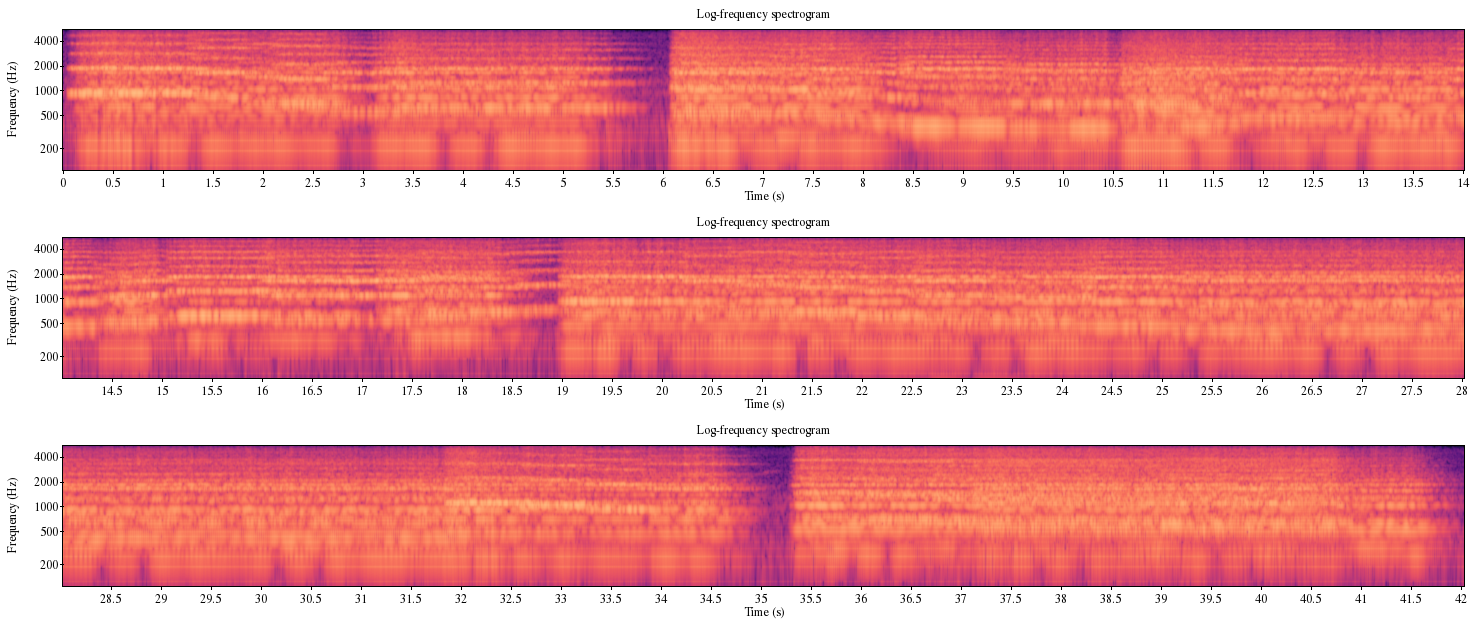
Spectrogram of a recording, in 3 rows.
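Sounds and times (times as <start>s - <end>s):
organ: 0.0s - 42.0s.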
